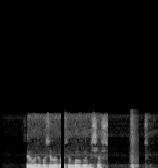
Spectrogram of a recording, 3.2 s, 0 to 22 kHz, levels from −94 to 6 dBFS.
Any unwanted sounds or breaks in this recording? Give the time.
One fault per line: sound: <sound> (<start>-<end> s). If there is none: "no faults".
sound: dropout (1.2-1.3 s)
sound: whoosh (2.6-2.8 s)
